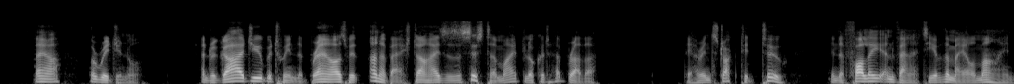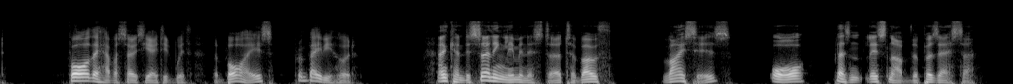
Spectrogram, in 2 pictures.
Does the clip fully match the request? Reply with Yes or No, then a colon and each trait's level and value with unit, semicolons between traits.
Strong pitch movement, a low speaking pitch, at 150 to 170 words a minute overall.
Yes: wide, 5.9 semitones; low, 105 Hz; average, 160 wpm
